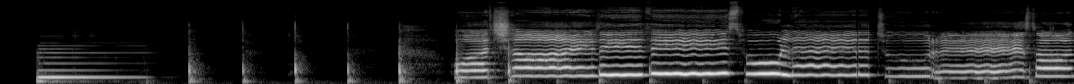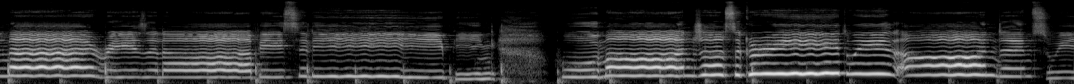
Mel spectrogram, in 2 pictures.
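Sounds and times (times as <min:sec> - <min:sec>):
soprano singing: 0:04.5 - 0:21.4.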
